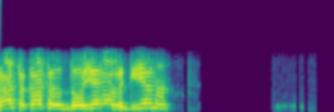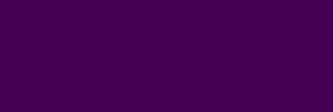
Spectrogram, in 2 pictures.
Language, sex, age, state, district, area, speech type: Dogri, female, 45-60, Jammu and Kashmir, Samba, rural, conversation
